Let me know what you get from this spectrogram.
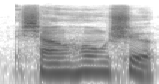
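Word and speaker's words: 小红书: Xiaohongshu. Xiaohongshu. Yes. That's how you pronounce it.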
